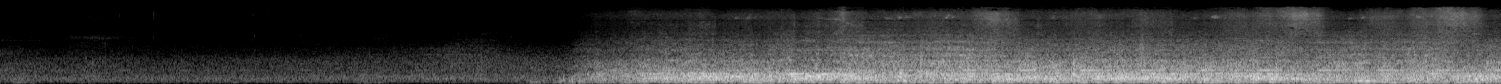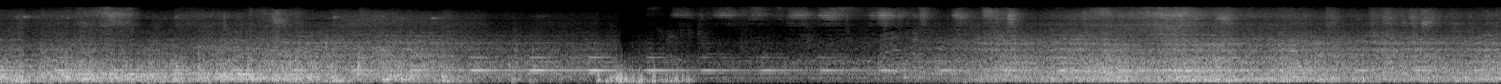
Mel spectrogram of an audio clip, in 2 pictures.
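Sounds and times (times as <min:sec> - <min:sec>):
train wheels rumbling on rails: 0:05.6 - 0:30.0
crossing warning bell ringing: 0:07.5 - 0:30.0.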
